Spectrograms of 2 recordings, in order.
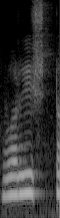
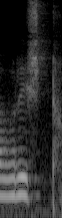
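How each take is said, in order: First: वरिष्ठ ending in a hard "ṭ"; wrong, unaspirated. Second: वरिष्ठ ending in breathy "ṭh"; correct, aspirated. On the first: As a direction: say वरिष्ठ as "varisṭ", no puff. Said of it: "नहीं होता". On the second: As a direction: say वरिष्ठ as "varisṭh", with a puff. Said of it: "होता है". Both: Shown as a demonstration.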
